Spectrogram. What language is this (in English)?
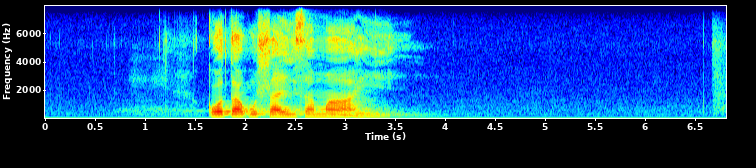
Tsonga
